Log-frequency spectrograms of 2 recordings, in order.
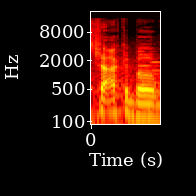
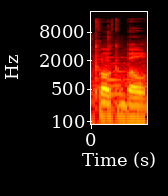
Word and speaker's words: Chocobo: I know it's Chocobo, but I've called it Kokobo from a very early age, so... It's not even Chocobo. You still can't pronounce it.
